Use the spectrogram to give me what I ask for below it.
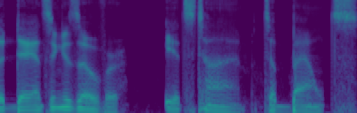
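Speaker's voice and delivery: deep, dramatic ad-style announcer voice. After clearing the throat, delivering a Roadhouse line in a dramatic allergy voice. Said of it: "good dramatic allergy voice".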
